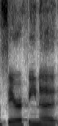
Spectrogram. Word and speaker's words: Serafina: The Serafina is spelled with an F, like in Frank.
